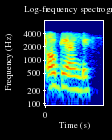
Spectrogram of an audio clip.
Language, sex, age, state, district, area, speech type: Telugu, female, 18-30, Telangana, Nirmal, rural, conversation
